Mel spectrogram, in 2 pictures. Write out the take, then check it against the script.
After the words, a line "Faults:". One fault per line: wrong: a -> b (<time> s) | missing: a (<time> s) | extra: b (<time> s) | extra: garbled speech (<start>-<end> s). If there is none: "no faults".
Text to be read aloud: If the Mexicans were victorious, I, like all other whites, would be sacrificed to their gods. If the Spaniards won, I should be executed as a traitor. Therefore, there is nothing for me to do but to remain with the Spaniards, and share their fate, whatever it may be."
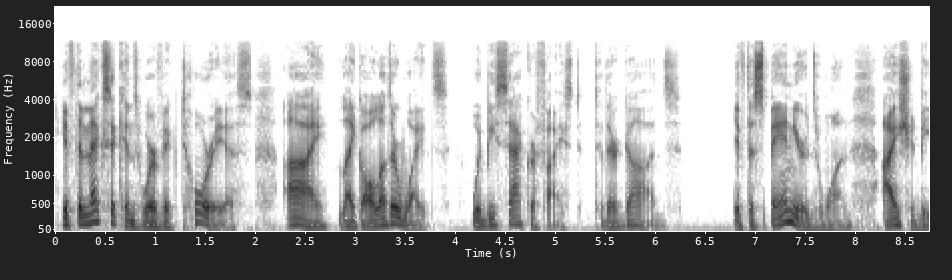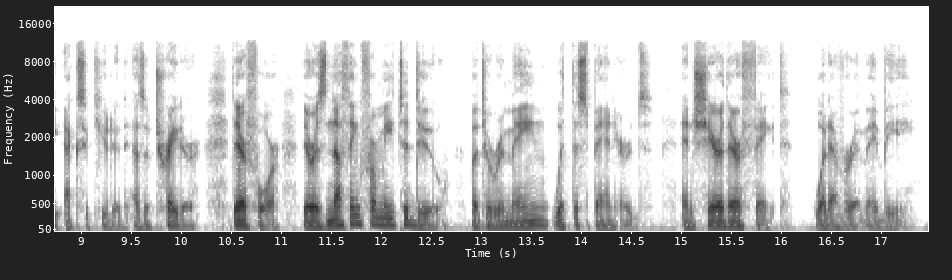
If the Mexicans were victorious, I, like all other whites, would be sacrificed to their gods. If the Spaniards won, I should be executed as a traitor. Therefore, there is nothing for me to do but to remain with the Spaniards, and share their fate, whatever it may be."
Faults:
no faults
